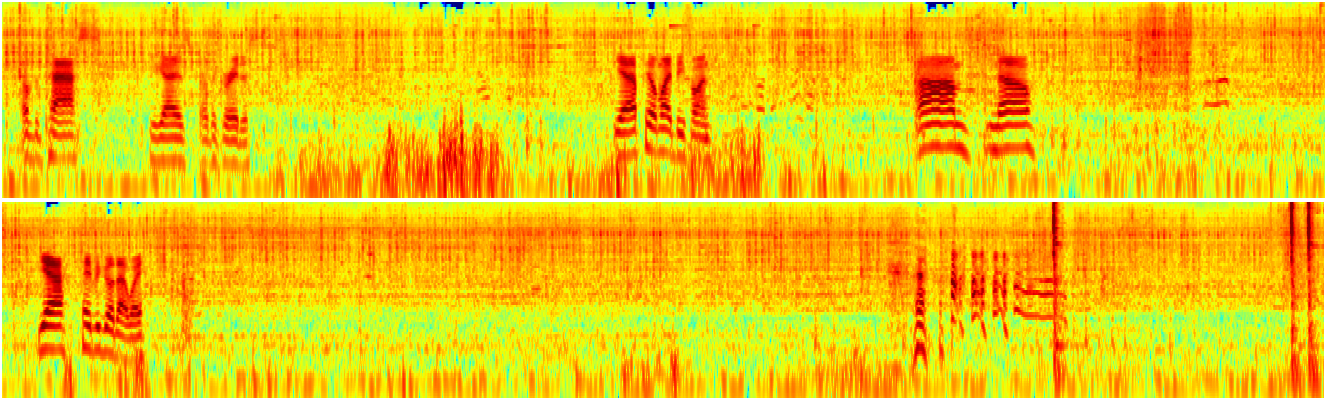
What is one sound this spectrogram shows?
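Tyres roll and crunch over a dirt road.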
